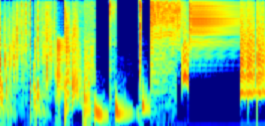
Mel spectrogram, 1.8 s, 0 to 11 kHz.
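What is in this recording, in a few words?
Roland MV8800 drum STRETCH KIT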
